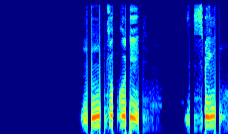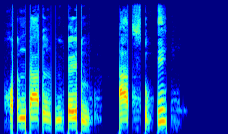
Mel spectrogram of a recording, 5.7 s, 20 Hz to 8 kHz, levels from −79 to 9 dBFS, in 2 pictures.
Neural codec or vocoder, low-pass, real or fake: none; 7.2 kHz; real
